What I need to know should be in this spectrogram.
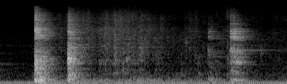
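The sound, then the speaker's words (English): A metal pan clanks while cooked pasta is drained in a home kitchen: a few sharp, ringing knocks of metal against metal, two close together and then a softer pair after a pause, with no talking. “The next bit you need to do quite quickly, so I'm going to drain it.”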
